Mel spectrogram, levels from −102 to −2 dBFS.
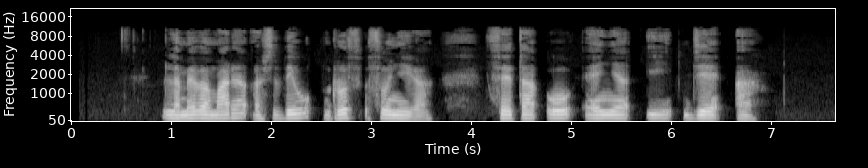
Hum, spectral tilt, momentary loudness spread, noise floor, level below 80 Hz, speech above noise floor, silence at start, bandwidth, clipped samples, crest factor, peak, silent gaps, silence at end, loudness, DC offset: none; -6.5 dB/octave; 10 LU; -76 dBFS; -68 dBFS; 52 dB; 0.9 s; 11 kHz; under 0.1%; 20 dB; -6 dBFS; none; 0.8 s; -24 LUFS; under 0.1%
